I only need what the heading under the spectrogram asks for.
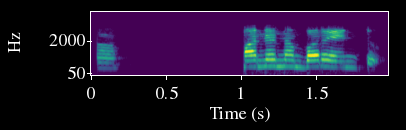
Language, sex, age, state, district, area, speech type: Kannada, female, 18-30, Karnataka, Bellary, urban, conversation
